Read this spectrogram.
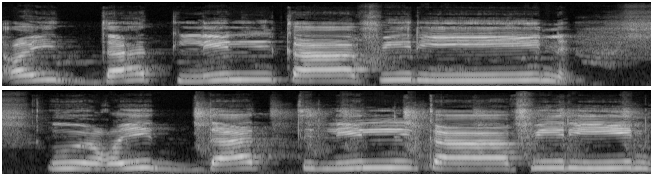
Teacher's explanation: عین حلق سے، حلق کے درمیان والے حصے، · حلق سے، حلق کے درمیان والے حصے، اعدت للکافرین، اعدت للکافرین، کاف کو بھی کھینچنے ہیں، کھڑی زبر ہے اوپر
